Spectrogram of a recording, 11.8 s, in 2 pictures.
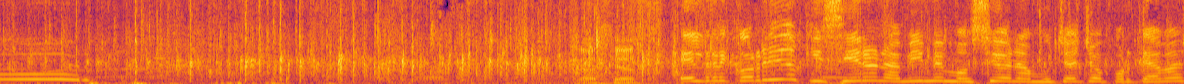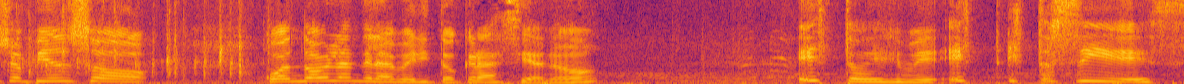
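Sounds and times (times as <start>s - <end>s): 
audience applause: 0.0s - 7.4s
speech: 3.1s - 9.0s, 9.9s - 11.8s.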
